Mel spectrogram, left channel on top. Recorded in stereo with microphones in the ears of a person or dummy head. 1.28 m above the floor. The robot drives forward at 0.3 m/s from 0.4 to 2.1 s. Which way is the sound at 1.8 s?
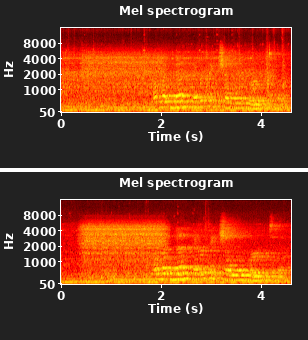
80° left.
